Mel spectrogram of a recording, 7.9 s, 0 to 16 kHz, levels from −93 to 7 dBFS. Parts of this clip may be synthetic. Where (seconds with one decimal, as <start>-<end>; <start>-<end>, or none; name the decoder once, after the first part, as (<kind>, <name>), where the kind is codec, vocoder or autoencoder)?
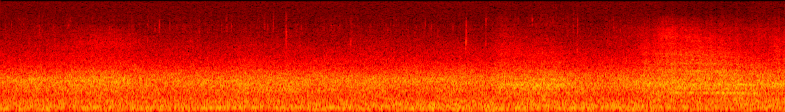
0.0-0.7 (vocoder, BigVGAN v2)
